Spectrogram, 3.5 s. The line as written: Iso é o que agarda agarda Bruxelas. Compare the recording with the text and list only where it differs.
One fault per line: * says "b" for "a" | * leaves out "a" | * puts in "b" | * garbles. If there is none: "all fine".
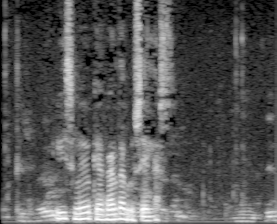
* leaves out "agarda"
